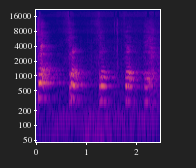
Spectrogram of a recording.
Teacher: en appuyant les dents d'en haut sur la lèvre de dessous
